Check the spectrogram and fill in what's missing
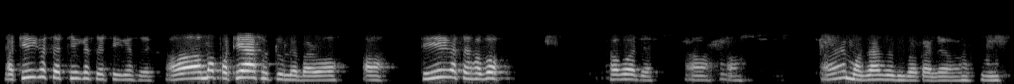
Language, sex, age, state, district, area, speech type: Assamese, female, 30-45, Assam, Sivasagar, rural, conversation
